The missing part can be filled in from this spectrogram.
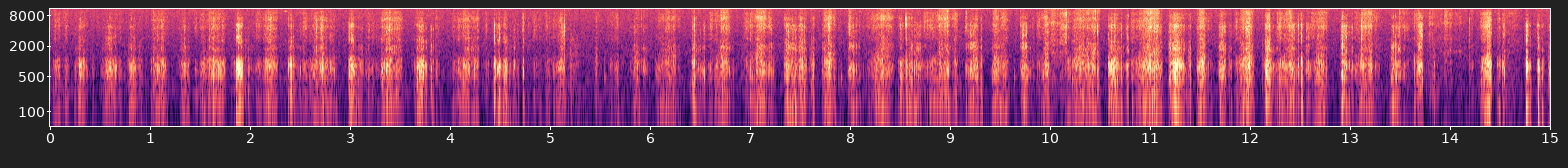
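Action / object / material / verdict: scrape / gel pen on a lined paper notebook page / paper / none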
